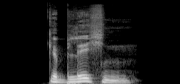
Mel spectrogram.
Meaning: past participle of bleichen
- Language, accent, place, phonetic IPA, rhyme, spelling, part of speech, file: German, Germany, Berlin, [ɡəˈblɪçn̩], -ɪçn̩, geblichen, verb, De-geblichen.ogg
